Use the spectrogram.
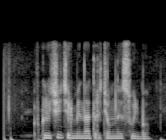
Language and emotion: Russian, neutral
